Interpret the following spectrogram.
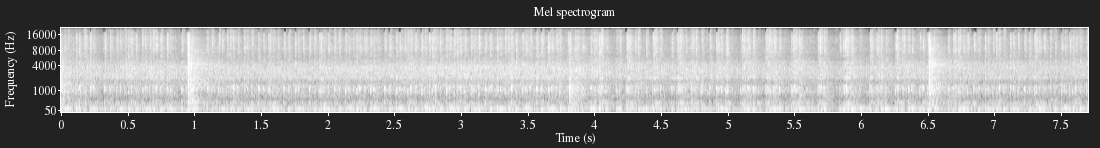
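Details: "Black Sheep" V8 race car at first fire-up runs rough and lumpy with irregular sharp pops and stumbles; misfiring and popping caused by spark plug wires on backwards. Crank trigger was suspected first.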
